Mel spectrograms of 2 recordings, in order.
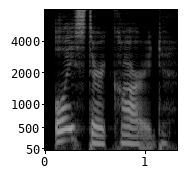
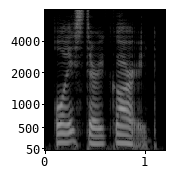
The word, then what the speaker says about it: Oyster card: So, we say it as oyster card. Again, oyster card.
